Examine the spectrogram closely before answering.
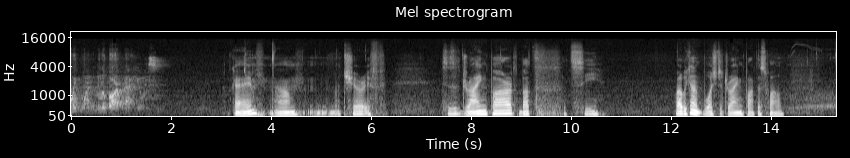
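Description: A middle-aged man speaks calmly in an echoing room.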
